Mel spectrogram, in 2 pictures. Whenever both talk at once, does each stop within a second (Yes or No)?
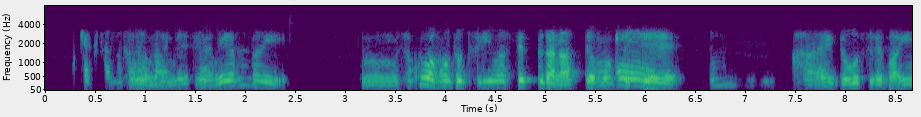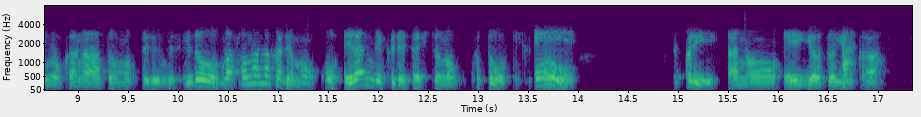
No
